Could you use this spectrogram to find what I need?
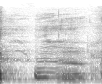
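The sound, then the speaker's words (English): A person coughs hard, several rough, throaty coughs in quick succession with a strained, voiced edge, like the start of a coughing fit. No one speaks. “Got a couple more cough drops there if you need them.”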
